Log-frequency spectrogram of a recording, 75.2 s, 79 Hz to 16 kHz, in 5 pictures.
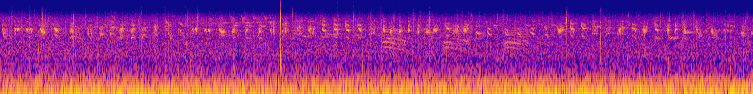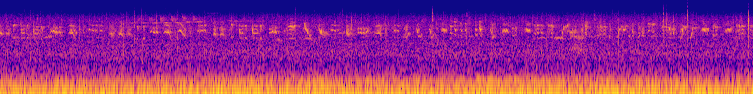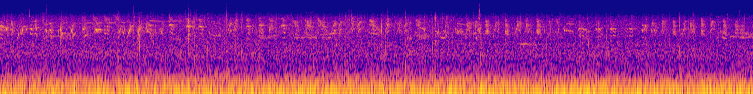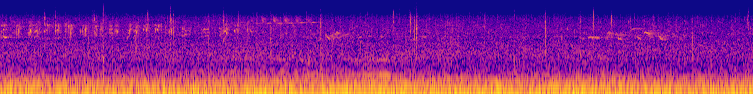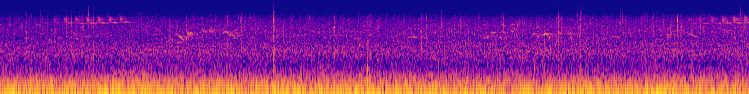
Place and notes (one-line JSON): {"date": "2021-05-15 17:18:00", "description": "it started to rain, Reed warbler (Drosselrohsänger in german) singing\n17:18 Berlin, Buch, Mittelbruch / Torfstich 1 - pond, wetland ambience", "latitude": "52.65", "longitude": "13.50", "altitude": "57", "timezone": "Europe/Berlin"}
